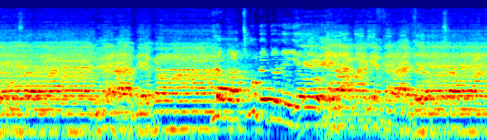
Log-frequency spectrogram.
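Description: A man chanting in a melodic voice, holding long notes that glide from one pitch to the next with only brief breaks between phrases.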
